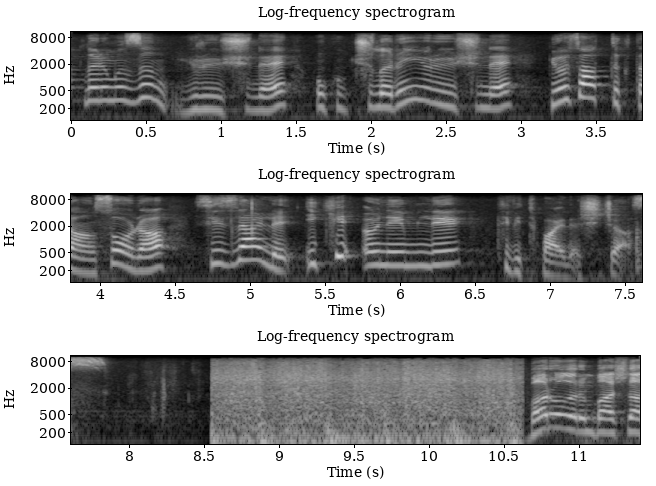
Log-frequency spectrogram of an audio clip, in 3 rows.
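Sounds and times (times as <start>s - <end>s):
speech: 0.1s - 7.9s, 10.7s - 11.4s
heavy rain falling on a lawyers' march in Turkey: 8.6s - 10.8s.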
